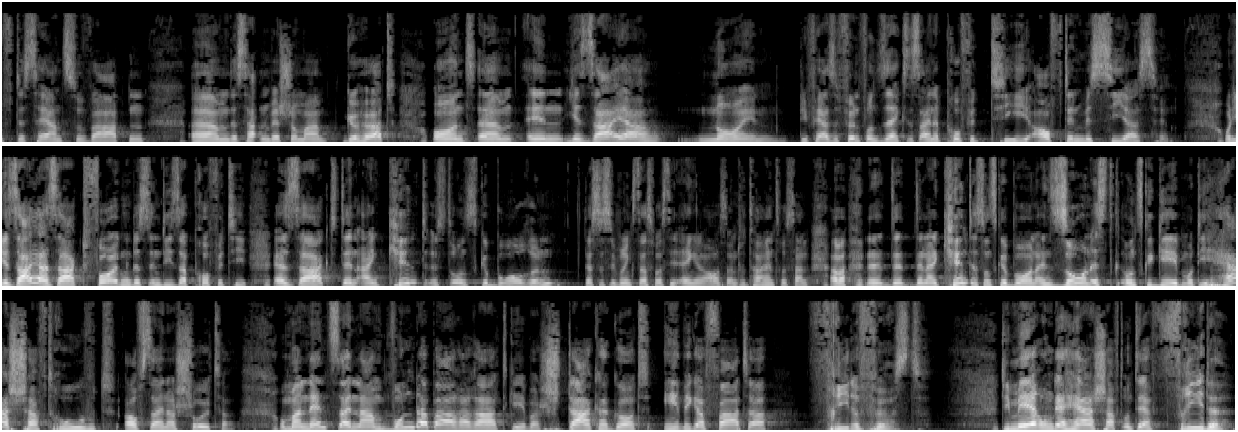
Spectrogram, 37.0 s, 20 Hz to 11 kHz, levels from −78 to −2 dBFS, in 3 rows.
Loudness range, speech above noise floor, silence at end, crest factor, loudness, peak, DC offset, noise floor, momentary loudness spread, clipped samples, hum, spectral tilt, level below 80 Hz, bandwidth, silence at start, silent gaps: 7 LU; 27 dB; 0 s; 22 dB; -22 LUFS; 0 dBFS; 0.1%; -49 dBFS; 13 LU; under 0.1%; none; -4.5 dB/octave; -44 dBFS; 10.5 kHz; 0 s; none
